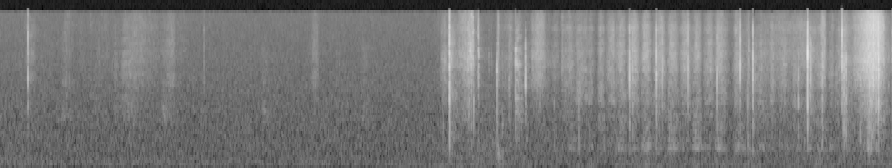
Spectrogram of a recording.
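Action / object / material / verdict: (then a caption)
scrape / thin crumpled paper sheet / paper / none. A pencil tip writes on a thin, crumpled brown paper sheet lying on a table while a hand steadies the sheet. After about four seconds of near silence with one faint tick, bright, dry scratching and crinkling begins in short strokes. It grows louder toward the end and finishes with a brief, louder rustle.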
